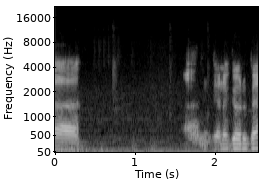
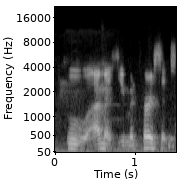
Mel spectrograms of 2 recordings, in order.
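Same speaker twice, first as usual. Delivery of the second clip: ordinary talk, nothing marked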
